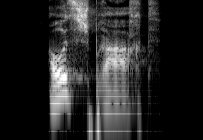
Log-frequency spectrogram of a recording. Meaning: second-person plural dependent preterite of aussprechen
- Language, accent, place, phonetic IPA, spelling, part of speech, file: German, Germany, Berlin, [ˈaʊ̯sˌʃpʁaːxt], ausspracht, verb, De-ausspracht.ogg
